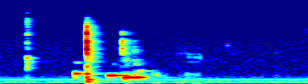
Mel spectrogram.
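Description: Two brief clicks, about a quarter and two-thirds of a second in, with faint rattling as a BIOS programmer's chip clip and ribbon cable are handled, over a faint steady hum.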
